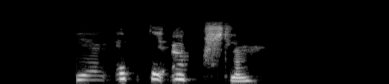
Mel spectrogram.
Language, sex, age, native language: Icelandic, female, 30-39, Icelandic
